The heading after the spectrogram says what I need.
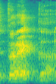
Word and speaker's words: Reyka: It's spelled R-E-Y-K-A, like you would think Reyka, but I think it's Reyka.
